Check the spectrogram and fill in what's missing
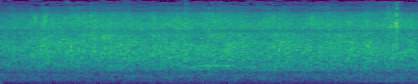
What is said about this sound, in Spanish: Vamos, denle fuerte ese aplauso al Señor.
